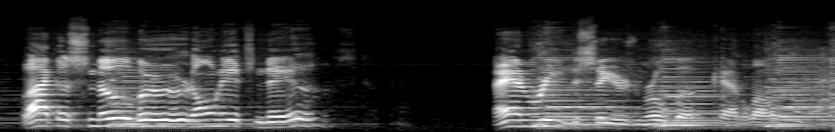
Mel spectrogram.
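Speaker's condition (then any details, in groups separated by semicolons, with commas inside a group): No condition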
